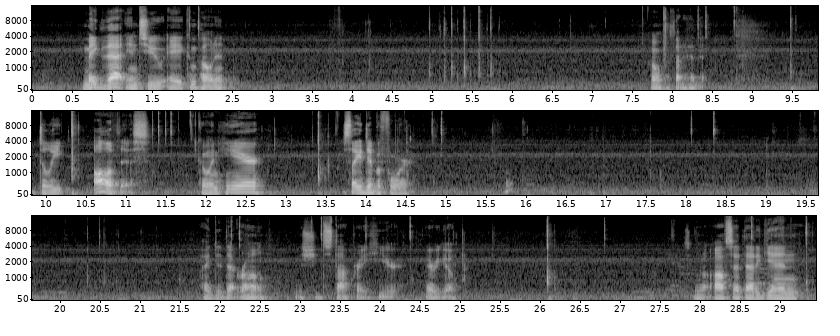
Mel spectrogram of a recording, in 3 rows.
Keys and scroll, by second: 5.0-5.8 typing, 10.4 BackSpace, 13.4 f, 14.5 space, 17.6 e, 20.6 super+z, 23.5 e, 25.1 space, 26.2 f, 29.1 2, 29.3 Return.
